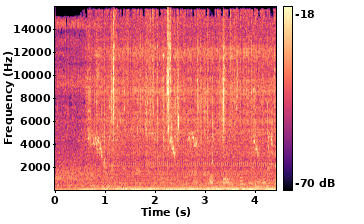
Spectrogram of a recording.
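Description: Outdoor background: a steady low hum that grows a little louder about a second in, with a few faint, short high chirps.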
